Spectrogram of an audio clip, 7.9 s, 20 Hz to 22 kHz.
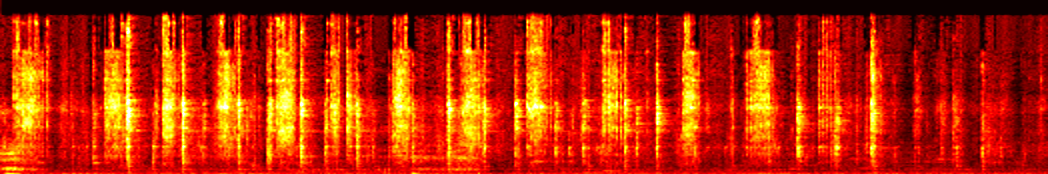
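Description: A ratchet with a 10 mm socket and extension cranks a nut loose during an SSR 125 top-end teardown, giving rapid close metallic clicking in uneven bursts with light clinks.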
